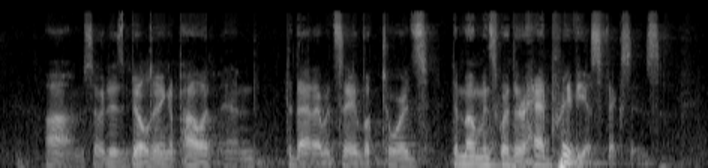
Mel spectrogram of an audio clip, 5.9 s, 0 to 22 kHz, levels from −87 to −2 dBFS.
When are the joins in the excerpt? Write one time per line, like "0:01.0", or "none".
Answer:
0:03.7
0:04.6

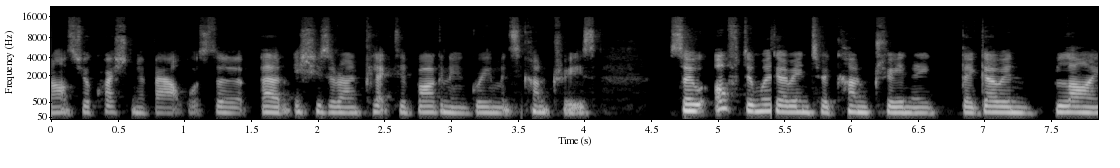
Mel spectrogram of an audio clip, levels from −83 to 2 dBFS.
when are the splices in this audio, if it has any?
0:01.5
0:03.5
0:05.4

